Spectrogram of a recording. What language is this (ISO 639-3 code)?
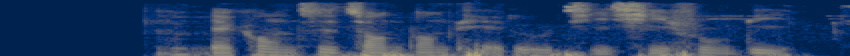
zho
